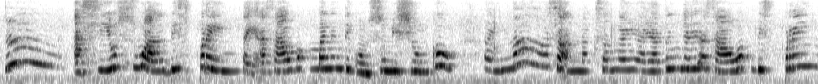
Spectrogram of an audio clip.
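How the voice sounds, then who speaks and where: A very high female voice from an actress plays a jealous young wife in a comedy drama. She nags and accuses with a sharp tongue and a short temper. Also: expressive, unhurried, noisy background. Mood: exasperated. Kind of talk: Ilocano comedy drama acting.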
